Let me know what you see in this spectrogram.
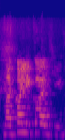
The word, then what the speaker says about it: Macaulay Culkin: pero es un grado de fama que ponele Macaulay Culkin, no sé, siempre nunca lo pronuncias bien. – Macaulay Culkin.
